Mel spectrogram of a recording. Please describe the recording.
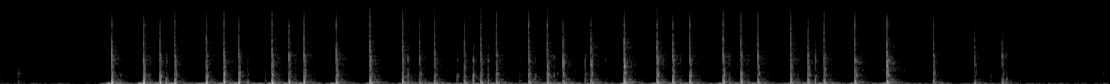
The sound of my dribbling a basketball to a beat.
